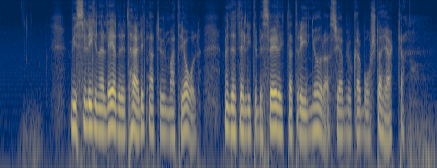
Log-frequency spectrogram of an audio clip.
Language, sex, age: Swedish, male, 67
